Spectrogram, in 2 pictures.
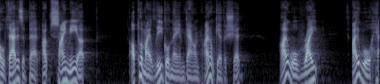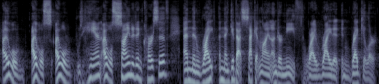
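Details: Adult male comedian who stutters (speech impediment), speaking on a podcast; audible repetitions; stuttering.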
